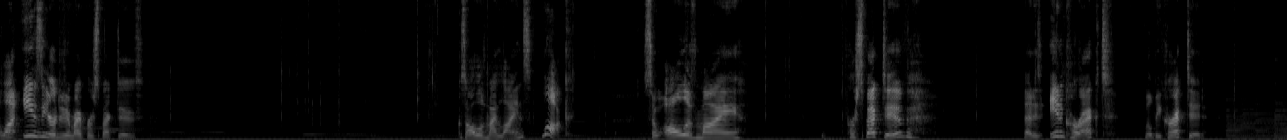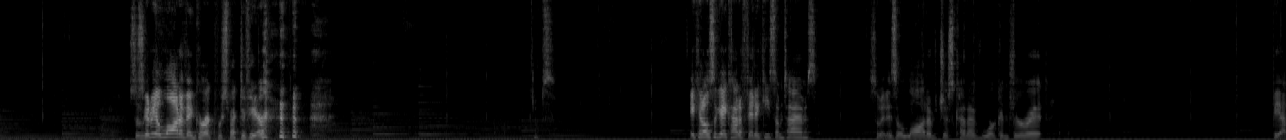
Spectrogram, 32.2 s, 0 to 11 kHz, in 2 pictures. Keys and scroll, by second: 26.2 ctrl+z.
